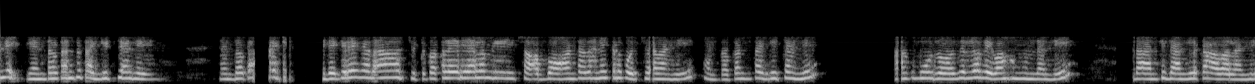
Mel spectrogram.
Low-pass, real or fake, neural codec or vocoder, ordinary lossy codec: 3.6 kHz; fake; vocoder, 22.05 kHz, 80 mel bands, HiFi-GAN; none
